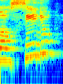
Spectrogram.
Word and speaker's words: auxílio: então o som do auxílio é como se fossem dois ésses auxílio não falamos auxílio o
